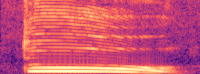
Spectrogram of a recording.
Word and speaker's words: tout: Tout, T-O-U-T, lettre muette. Tout, alors ici on me dit lis et écris. Toujours lire et écrire. Tout à coup, ici je fais la liaison.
